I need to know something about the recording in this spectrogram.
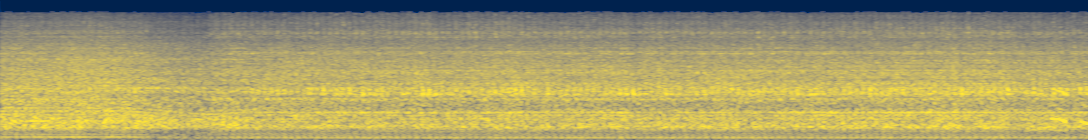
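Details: Briggs & Stratton Intek V-twin mower engine (Dixon mower re-power) after valve lash adjustment, reaming of the Nikki carburetor low-side jets and governor adjustment: even steady speed for eight seconds with no rise and fall in pitch; surging cured, governor holding.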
